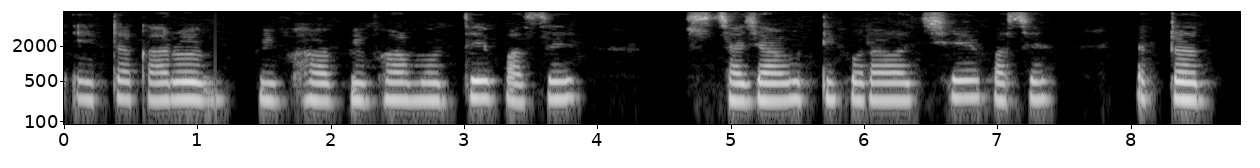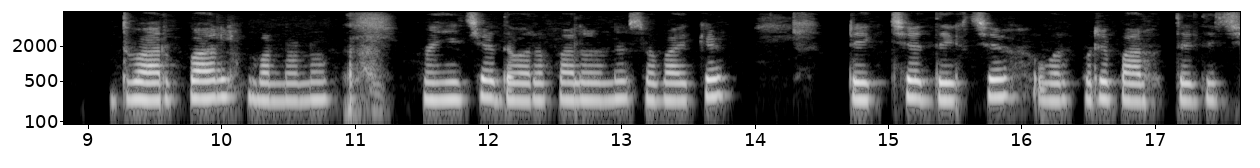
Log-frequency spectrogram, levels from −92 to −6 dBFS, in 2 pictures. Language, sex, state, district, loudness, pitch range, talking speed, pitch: Bengali, female, West Bengal, Malda, -27 LUFS, 235-250 Hz, 75 wpm, 240 Hz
